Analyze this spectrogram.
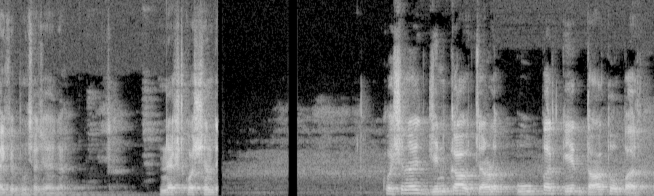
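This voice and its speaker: A man's voice: mid-range voice, darkish tone. A male teacher giving an exam-prep grammar lesson, asking questions and answering them himself. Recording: echoey room, dull lo-fi sound, faint background noise.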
